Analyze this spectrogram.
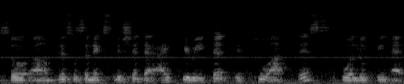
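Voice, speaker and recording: His pitch is fairly low, and his pitch swings are very wide. The man keeps a fairly quick pace. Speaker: art space director. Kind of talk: panel presentation. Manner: fast.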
